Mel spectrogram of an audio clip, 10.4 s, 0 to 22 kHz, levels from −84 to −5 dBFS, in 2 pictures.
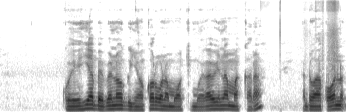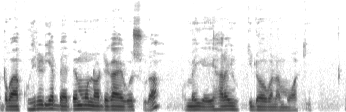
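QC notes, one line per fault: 5.69–6.75 s, drift correction step: clock-matching software likely stepped the playback rate up 5.7%, so speech runs fast and 96 cents sharp, then snaps back.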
